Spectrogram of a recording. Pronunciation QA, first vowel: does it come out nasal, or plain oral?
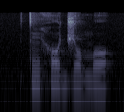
nasal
